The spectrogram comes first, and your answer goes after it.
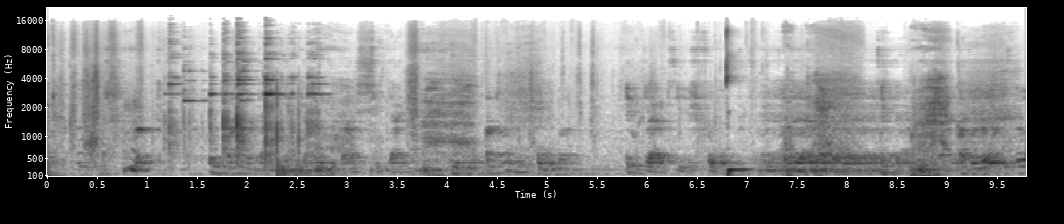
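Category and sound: household object, glasses clinking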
